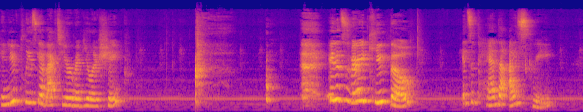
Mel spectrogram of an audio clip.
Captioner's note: laughs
